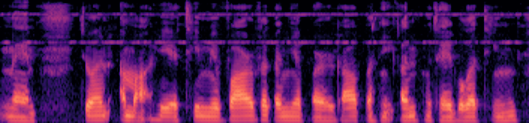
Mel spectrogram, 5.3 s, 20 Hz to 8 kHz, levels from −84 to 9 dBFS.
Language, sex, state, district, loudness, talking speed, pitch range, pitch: Mizo, female, Mizoram, Aizawl, -18 LUFS, 215 wpm, 95-105 Hz, 100 Hz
